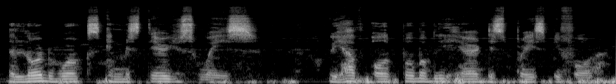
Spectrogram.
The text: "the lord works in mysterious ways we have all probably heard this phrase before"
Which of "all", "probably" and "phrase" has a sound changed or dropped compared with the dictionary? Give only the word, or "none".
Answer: phrase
